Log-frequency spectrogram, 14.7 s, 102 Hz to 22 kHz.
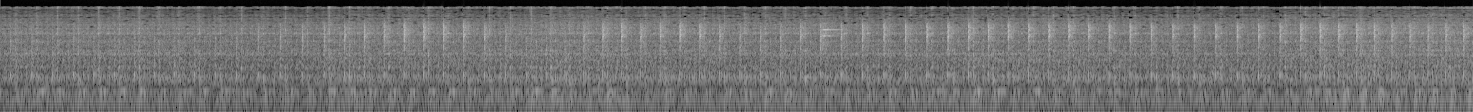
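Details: Isuzu Panther 2.5 diesel at its first start after an overhaul and turbo/intercooler upgrade, assembled about 2 weeks earlier, warming up. Fast light ticking in time with a slightly rough idle. The mechanic suspects parts not yet settled; the finding is valve train ticking from loose valve guides.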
